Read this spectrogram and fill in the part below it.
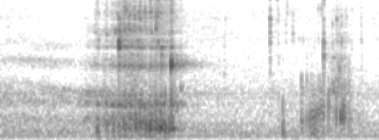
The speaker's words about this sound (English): As I sip my tea, uh, hot green tea is is is the nectar of the gods, if you ask me.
